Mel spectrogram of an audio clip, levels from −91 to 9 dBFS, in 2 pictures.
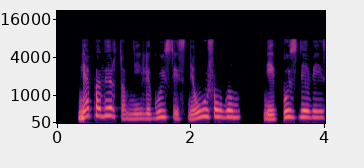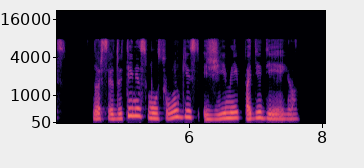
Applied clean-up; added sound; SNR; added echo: none; none; none; none.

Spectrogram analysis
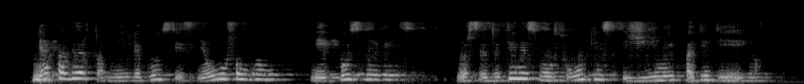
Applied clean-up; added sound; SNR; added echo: neural separator model SepFormer DNS4.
